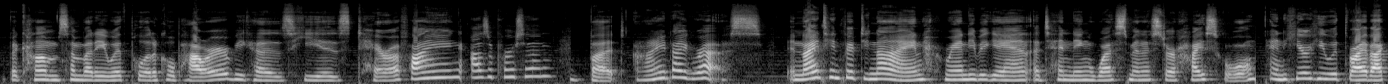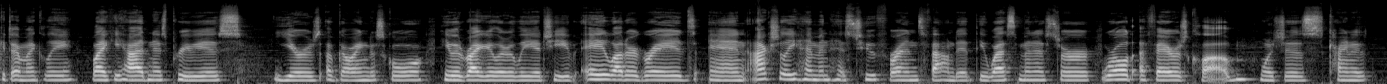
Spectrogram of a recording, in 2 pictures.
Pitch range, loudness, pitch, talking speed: 195-225 Hz, -17 LUFS, 205 Hz, 140 wpm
